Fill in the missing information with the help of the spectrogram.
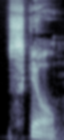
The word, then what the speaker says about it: Skil: It's called Skill. It's Skillsaw. It's spelled S-K-I-L.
